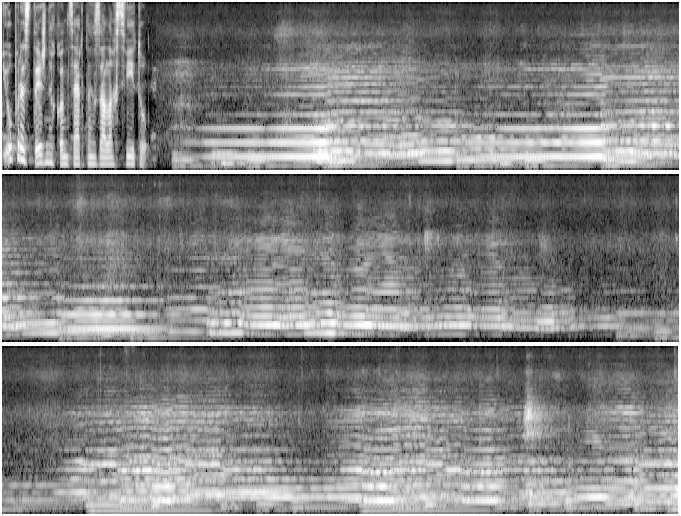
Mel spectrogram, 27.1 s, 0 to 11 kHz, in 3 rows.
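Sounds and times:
string quartet playing classical music: 2.2 - 27.0.

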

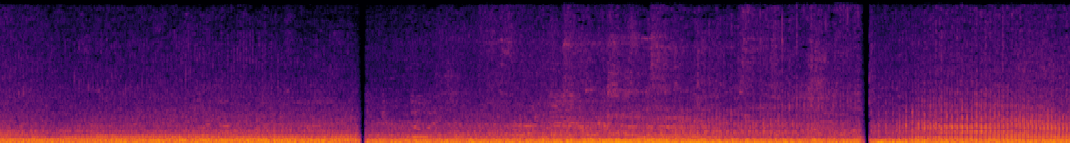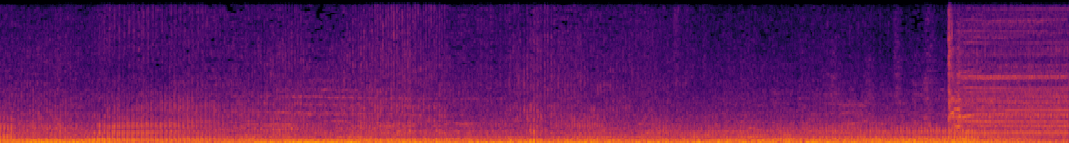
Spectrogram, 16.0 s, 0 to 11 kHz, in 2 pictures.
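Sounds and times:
motorcycles riding past: 4.7 - 13.4.

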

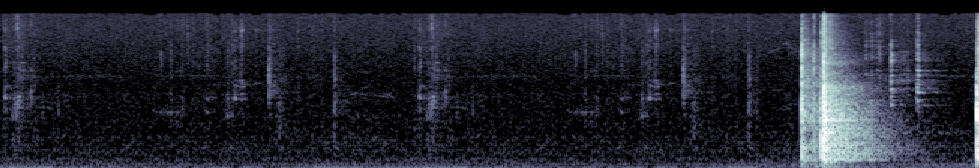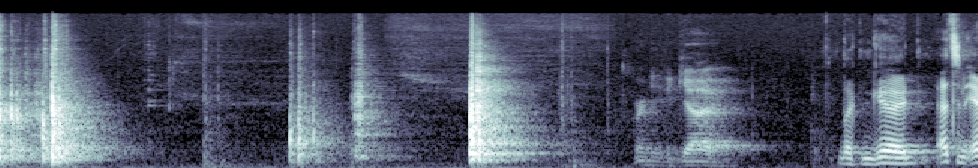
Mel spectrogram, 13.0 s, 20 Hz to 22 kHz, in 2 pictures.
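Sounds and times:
tools knocking on workbench: 5.3 - 5.9, 6.5 - 7.3, 8.4 - 10.3.

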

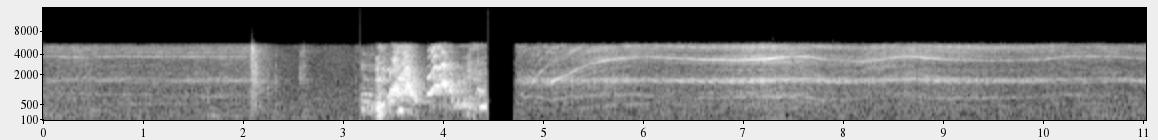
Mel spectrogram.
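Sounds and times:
toy helicopter motor whine: 0.0 - 2.4, 4.7 - 11.0.

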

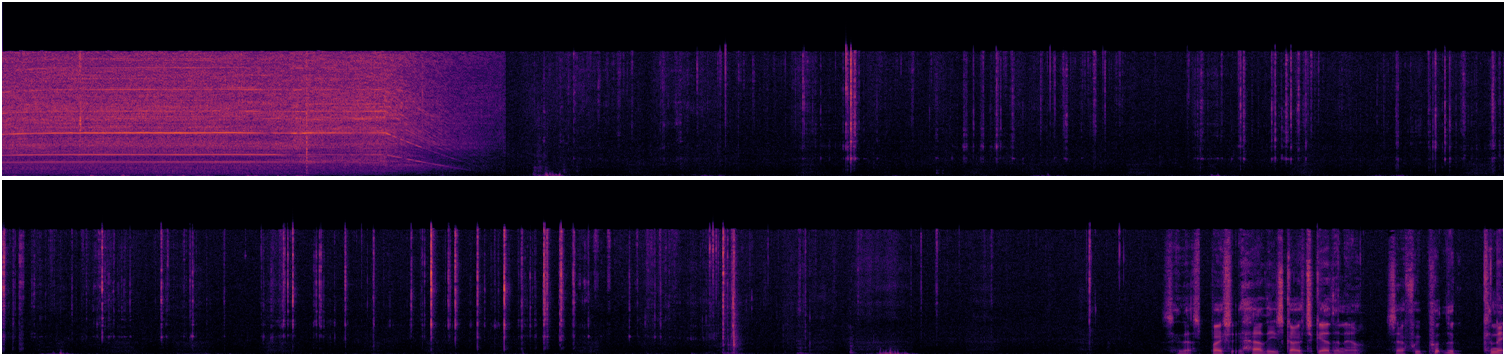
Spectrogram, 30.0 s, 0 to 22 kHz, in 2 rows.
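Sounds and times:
knife cutting and scraping plastic: 5.4 - 23.2.

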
